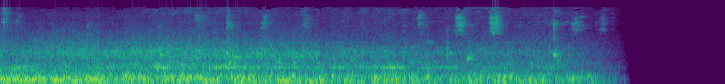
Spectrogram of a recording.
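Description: A steady engine roar fills an aircraft cabin.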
